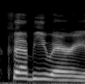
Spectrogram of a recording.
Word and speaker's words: February: Yeah, we want to make it 2 syllables Yeah. instead of 3. February is easier.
